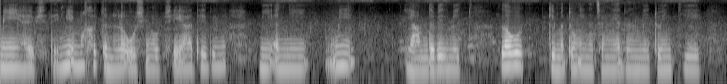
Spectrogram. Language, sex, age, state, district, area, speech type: Manipuri, female, 30-45, Manipur, Chandel, rural, spontaneous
